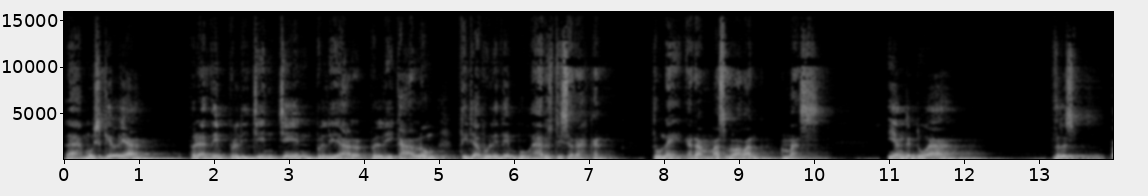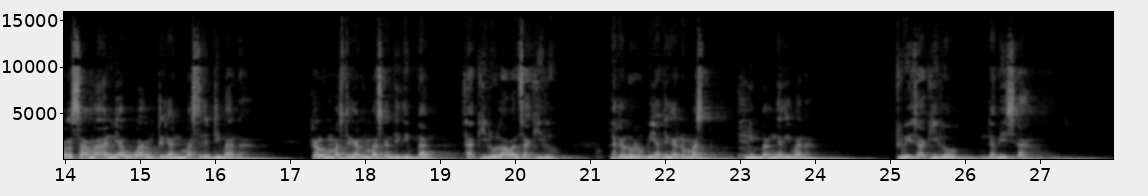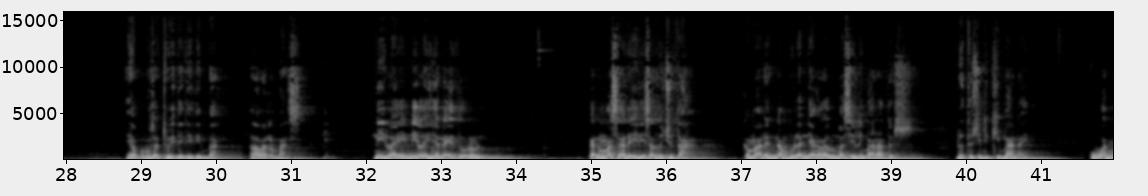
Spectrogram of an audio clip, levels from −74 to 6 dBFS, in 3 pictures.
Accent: native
